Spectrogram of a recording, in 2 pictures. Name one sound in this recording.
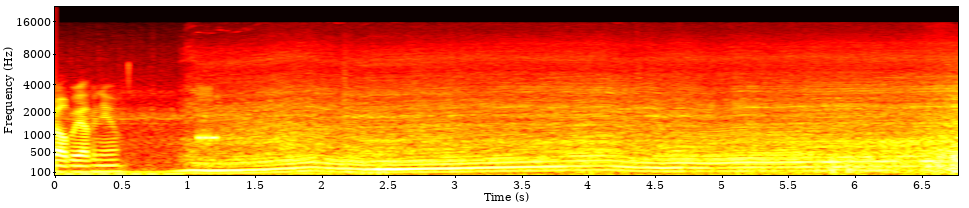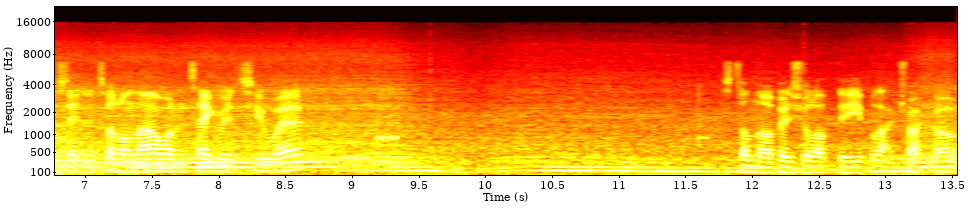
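A car engine hums and revs as a car drives along.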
